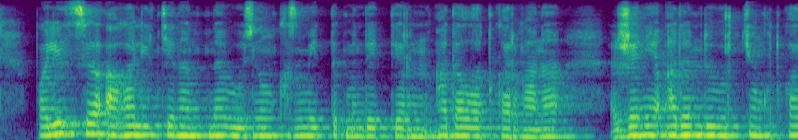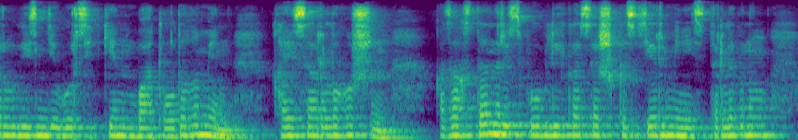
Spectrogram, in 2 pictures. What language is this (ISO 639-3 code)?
kaz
